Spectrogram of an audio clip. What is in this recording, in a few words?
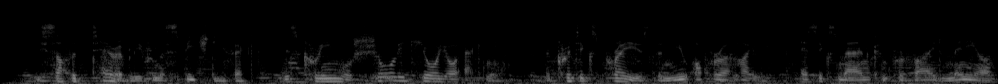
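male3 live recording 130ms 5cm, underdetermined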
